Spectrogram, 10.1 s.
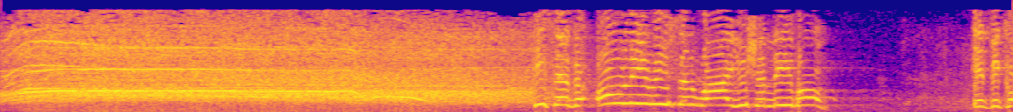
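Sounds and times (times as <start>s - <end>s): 
crowd screaming: 0.0s - 5.4s
speech: 5.4s - 8.3s, 9.8s - 10.1s.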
